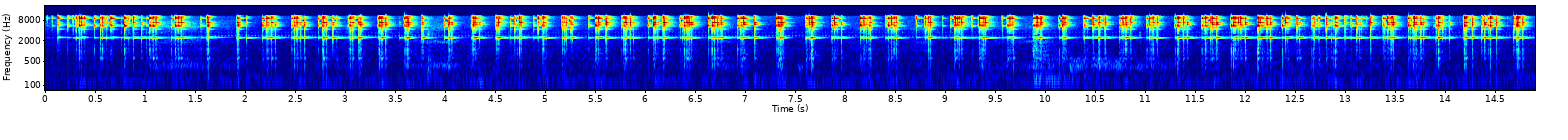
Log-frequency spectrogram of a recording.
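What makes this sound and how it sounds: Long matte nails on both hands tap rapidly and continuously against the sides of an empty, upright, clear dimpled glass beer mug. Each tap gives a bright, high, glassy clink with a short ring, and the clinks blend into a steady, tinkling patter throughout.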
